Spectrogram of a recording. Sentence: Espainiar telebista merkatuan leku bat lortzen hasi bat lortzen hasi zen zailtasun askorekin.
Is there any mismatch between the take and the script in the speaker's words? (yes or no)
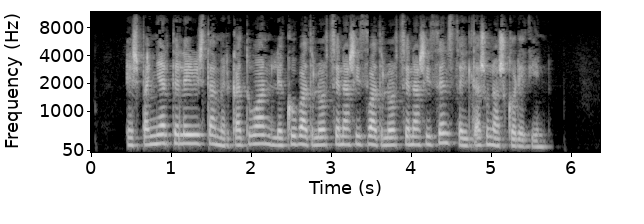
no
